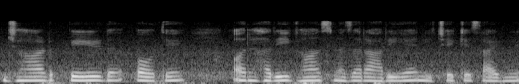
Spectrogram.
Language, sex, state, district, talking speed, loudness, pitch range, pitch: Hindi, female, Punjab, Kapurthala, 160 wpm, -15 LUFS, 170-185 Hz, 180 Hz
